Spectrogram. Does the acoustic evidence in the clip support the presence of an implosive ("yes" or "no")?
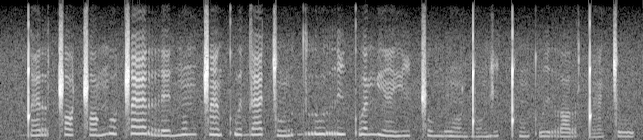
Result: no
